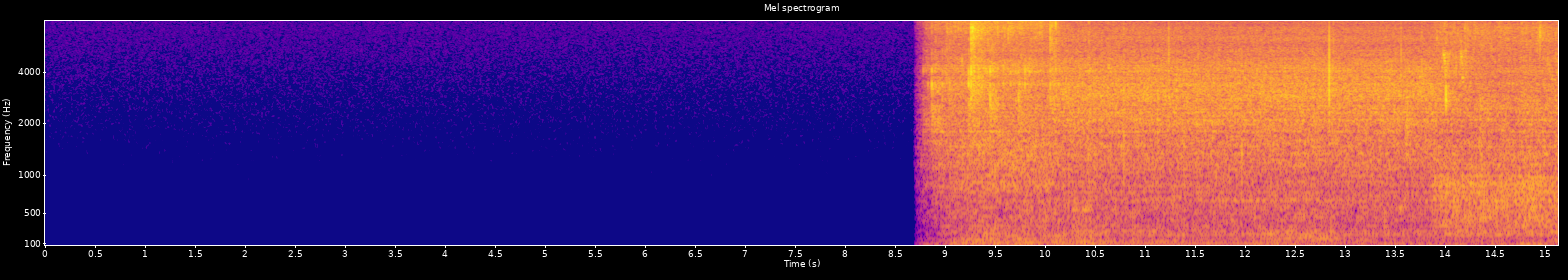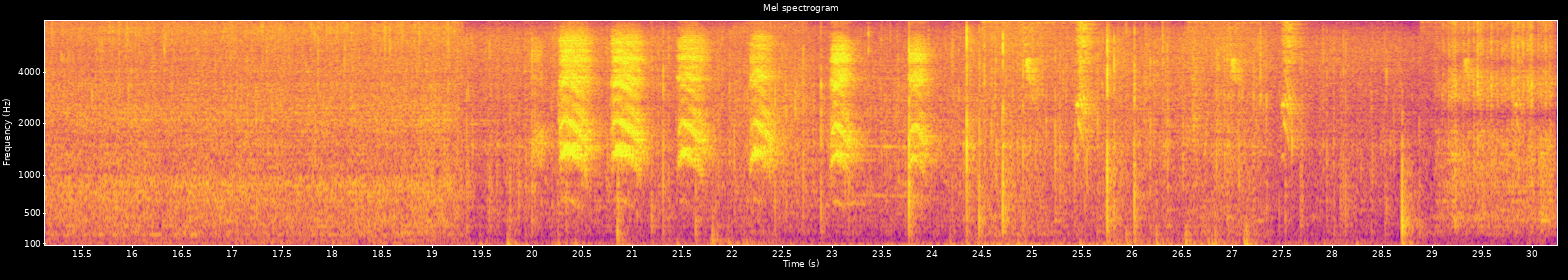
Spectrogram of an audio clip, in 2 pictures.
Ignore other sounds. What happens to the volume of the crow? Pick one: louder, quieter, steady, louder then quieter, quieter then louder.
quieter.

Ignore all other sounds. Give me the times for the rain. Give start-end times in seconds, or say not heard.
8.8-30.2.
